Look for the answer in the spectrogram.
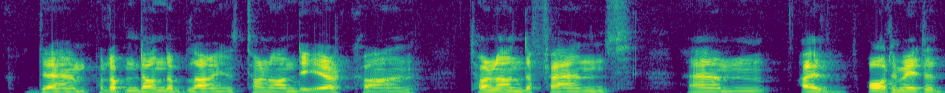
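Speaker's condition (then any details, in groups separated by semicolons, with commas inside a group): MND; communication devices assessed, types replies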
